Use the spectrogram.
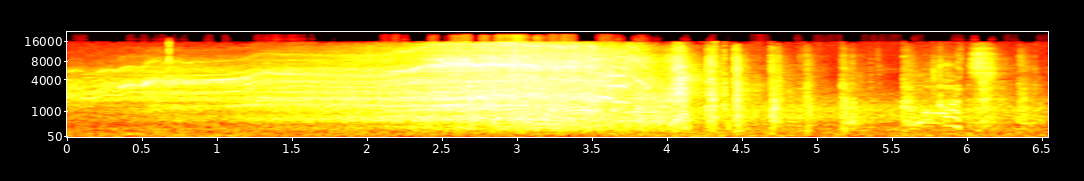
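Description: A PD Racing TK10 4S RC monster truck screams past at high speed, its electric motor whine swelling to a loud peak then fading, followed by scattered knocks and bumps as it brakes and lands, with people talking around it.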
